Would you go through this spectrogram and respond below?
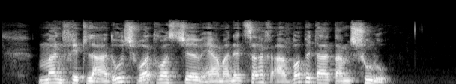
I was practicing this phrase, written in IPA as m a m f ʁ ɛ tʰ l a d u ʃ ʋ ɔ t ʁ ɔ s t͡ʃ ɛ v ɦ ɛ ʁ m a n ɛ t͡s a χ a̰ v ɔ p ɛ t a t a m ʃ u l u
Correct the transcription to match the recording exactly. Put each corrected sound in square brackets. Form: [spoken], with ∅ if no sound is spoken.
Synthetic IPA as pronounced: m a [n] f ʁ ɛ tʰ l a d u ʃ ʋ ɔ t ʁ ɔ s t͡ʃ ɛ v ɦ ɛ ʁ m a n ɛ t͡s a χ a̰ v ɔ p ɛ t a t a m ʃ u l u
